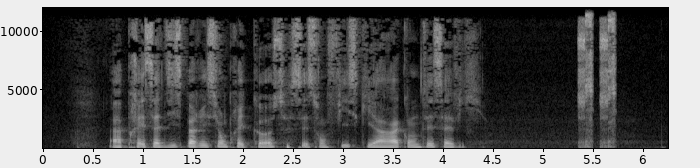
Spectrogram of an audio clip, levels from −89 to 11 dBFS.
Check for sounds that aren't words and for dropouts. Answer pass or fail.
fail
